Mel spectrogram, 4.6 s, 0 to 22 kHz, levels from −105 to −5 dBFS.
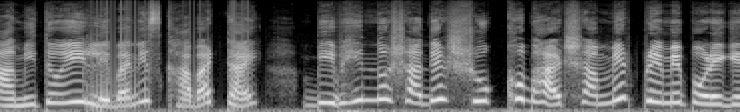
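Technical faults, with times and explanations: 0.53–1.68 s, block size mismatch (truncated): block ends are discarded, producing a 46.9 Hz buzz consistent with 1024-sample reads, and speech runs 1.12 times fast with its timbre intact.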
